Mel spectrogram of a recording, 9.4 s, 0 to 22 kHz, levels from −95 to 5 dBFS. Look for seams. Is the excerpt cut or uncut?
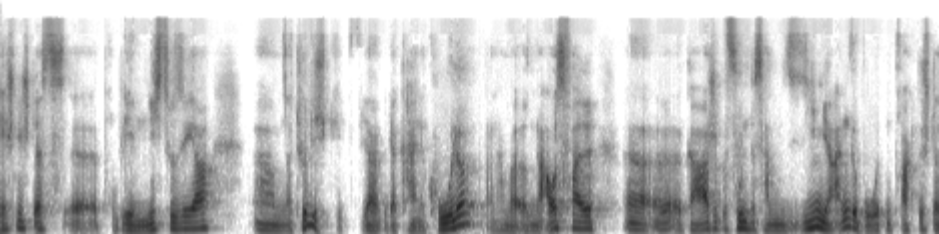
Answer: uncut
